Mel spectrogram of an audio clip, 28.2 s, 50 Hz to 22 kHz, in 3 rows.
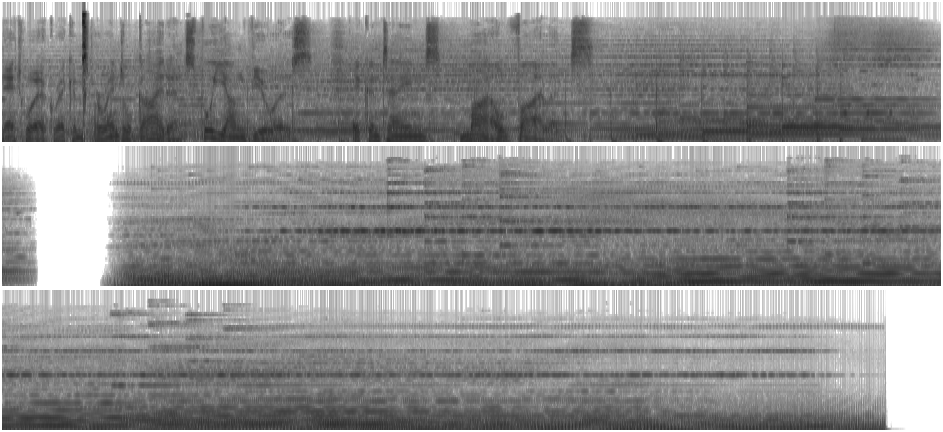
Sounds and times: Music: 0:00.0 - 0:09.8, 0:10.4 - 0:27.6.

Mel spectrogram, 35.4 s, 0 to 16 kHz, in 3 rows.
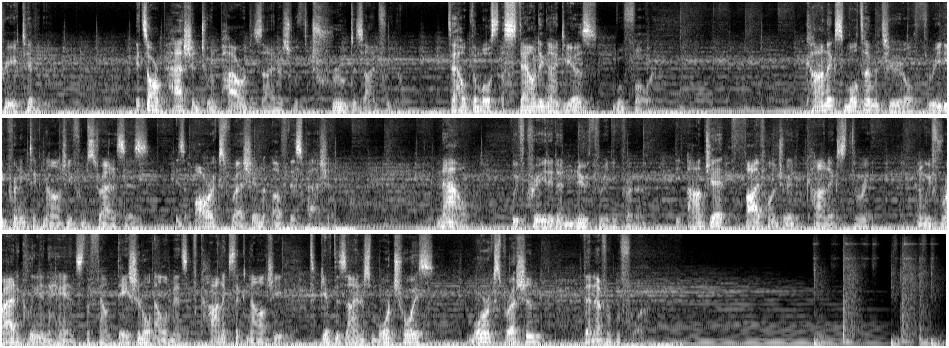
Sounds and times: Speech: 0:00.0 - 0:00.6, 0:01.7 - 0:08.3, 0:10.0 - 0:16.1, 0:17.2 - 0:31.8
Music: 0:00.0 - 0:35.4.

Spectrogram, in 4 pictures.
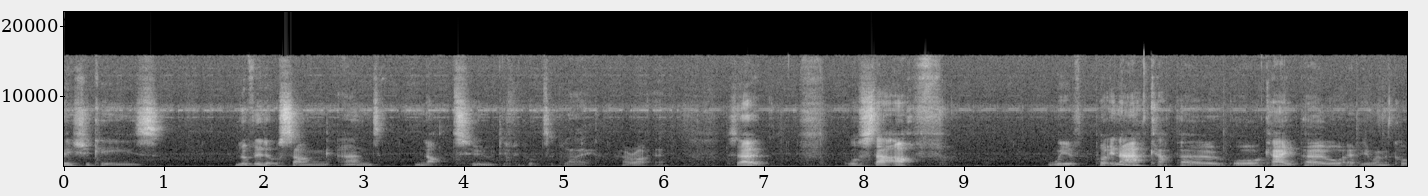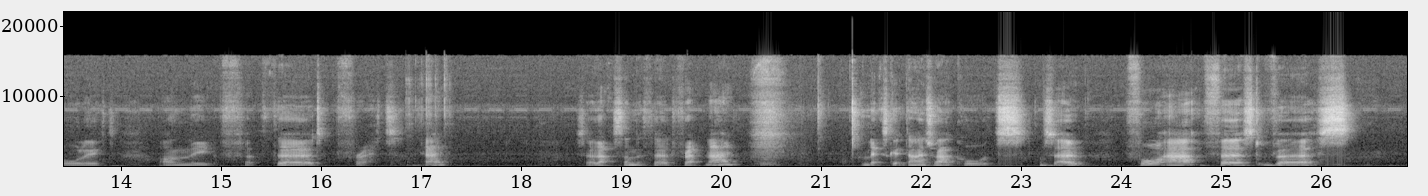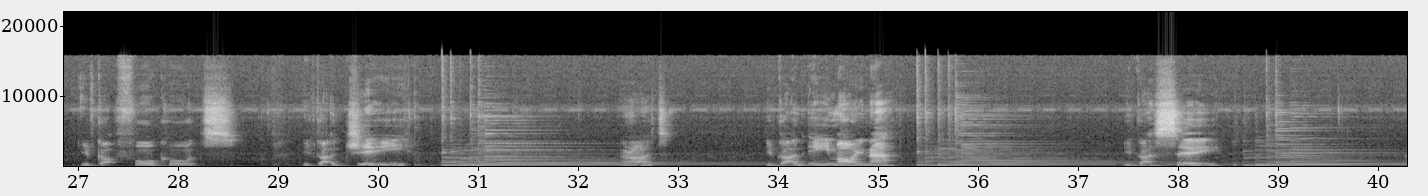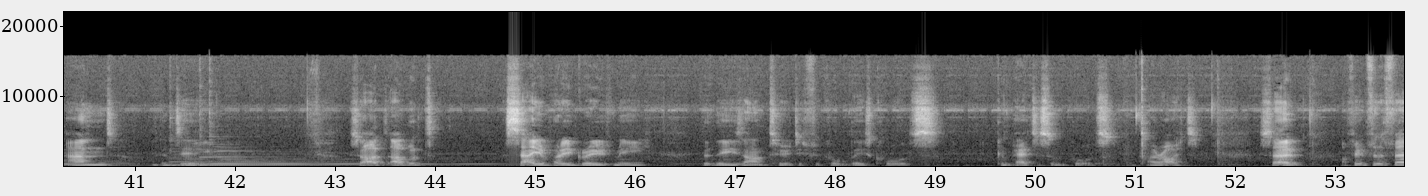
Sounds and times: Speech: 0:00.0 - 0:01.0, 0:01.7 - 0:07.1, 0:07.8 - 0:08.9, 0:09.8 - 0:17.4, 0:18.6 - 0:20.2, 0:21.3 - 0:26.4, 0:27.0 - 0:30.4, 0:32.4 - 0:33.0, 0:33.9 - 0:35.2, 0:37.4 - 0:38.5, 0:40.3 - 0:41.8, 0:43.2 - 0:44.1, 0:44.7 - 0:53.6.

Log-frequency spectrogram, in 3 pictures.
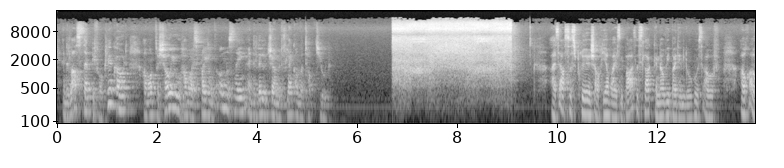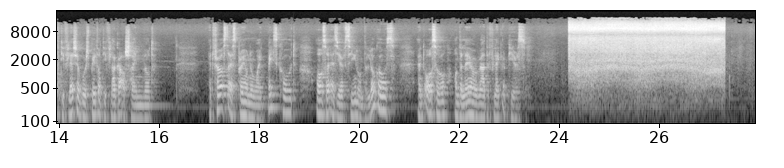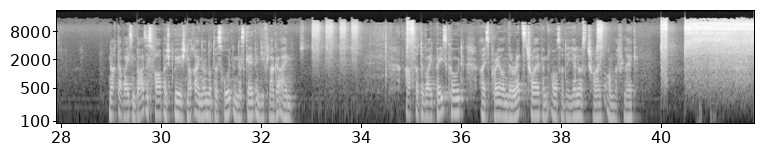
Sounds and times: Speech: 0:00.0 - 0:05.6, 0:09.8 - 0:16.0, 0:17.0 - 0:23.5, 0:28.9 - 0:32.8, 0:34.8 - 0:39.6
Spray: 0:06.7 - 0:09.3, 0:24.2 - 0:27.4, 0:33.0 - 0:34.0, 0:40.0 - 0:41.8.

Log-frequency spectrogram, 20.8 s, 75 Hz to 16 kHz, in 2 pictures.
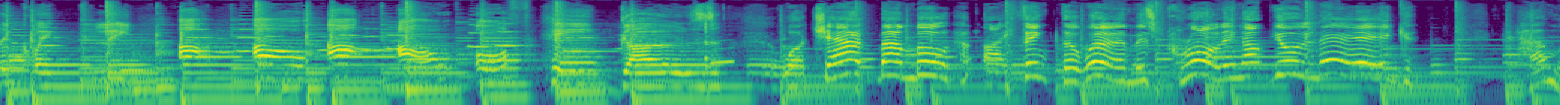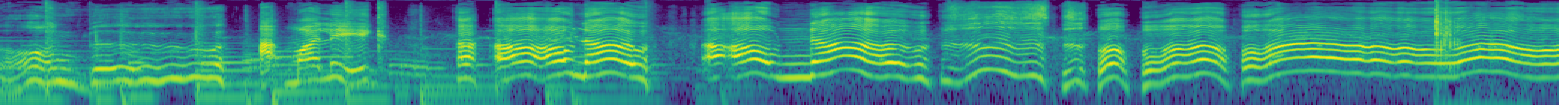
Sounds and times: Music for children: 0:00.0 - 0:15.6.

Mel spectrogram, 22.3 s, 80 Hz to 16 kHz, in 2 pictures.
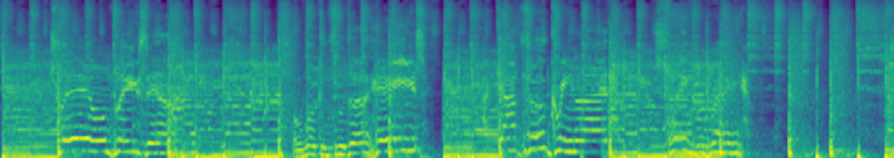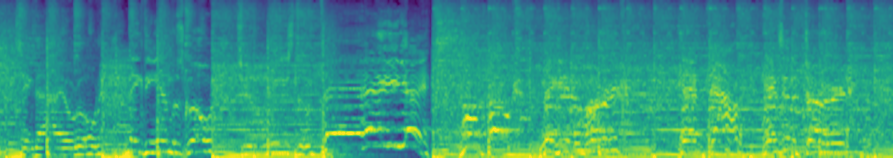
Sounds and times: Music: 0:00.0 - 0:22.3.

